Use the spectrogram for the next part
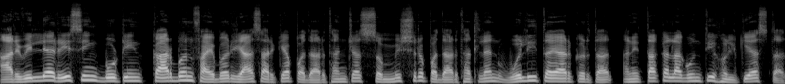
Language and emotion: Goan Konkani, neutral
